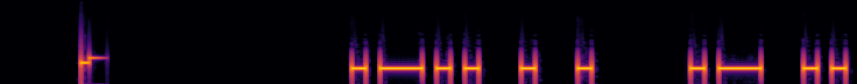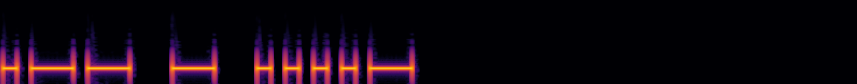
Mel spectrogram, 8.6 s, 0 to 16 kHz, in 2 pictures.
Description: Morse code, heard as a keyed tone, about 17 wpm, 700 Hz. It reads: LEE A3T4
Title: CWT Exchange 17wpm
